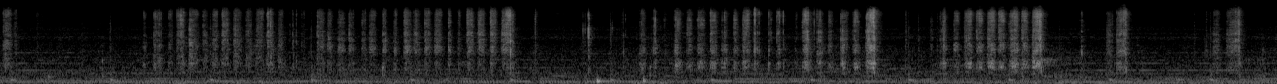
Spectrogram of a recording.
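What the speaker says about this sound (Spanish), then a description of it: "Tomamos la lija y vamos a lijar un poco acá." Sandpaper scrapes back and forth on a small wooden model part, a steady run of quick, close, dry rubbing strokes in an irregular rhythm, quiet and alone.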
